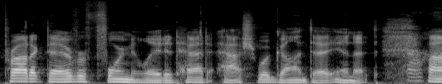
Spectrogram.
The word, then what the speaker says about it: ashwagandha: And what is the one that I'm not going to be able to pronounce? Ashawanga. Ashwagandha.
